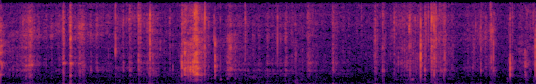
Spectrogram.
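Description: A utility knife blade shaves and cuts curled slices from a solid, hand-sized purple oval bar of dry soap held in one hand. The result is a quiet, steady run of dry scraping and crisp, crackly cuts with short bright snaps, one standing out near the middle.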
